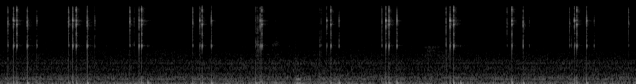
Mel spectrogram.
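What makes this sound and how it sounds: A small, solid silver metal pocket knife is held up near the face and tapped with long pink acrylic nails. Short, bright metallic clicks come in quick double and triple bursts at a steady pace, each dying away almost instantly over a faint low background hum.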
